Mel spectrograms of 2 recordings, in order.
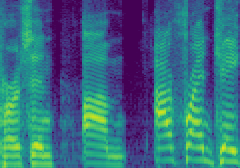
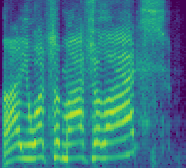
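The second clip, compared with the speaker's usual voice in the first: pitched-up New England Boston accent; 7 semitones higher than usual. Showing how someone with a boston accent says martial arts, in a boston accent. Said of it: "if you have the fucking New England Boston accent".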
